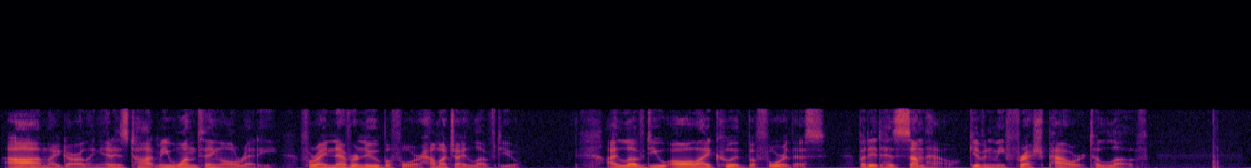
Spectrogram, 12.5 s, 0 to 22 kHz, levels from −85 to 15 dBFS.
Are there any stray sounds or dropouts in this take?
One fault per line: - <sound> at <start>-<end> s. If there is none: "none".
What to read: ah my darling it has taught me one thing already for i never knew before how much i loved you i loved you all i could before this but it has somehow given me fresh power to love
- thud at 12.1-12.3 s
